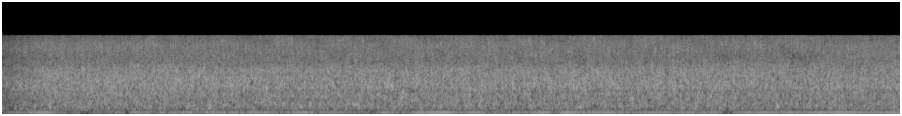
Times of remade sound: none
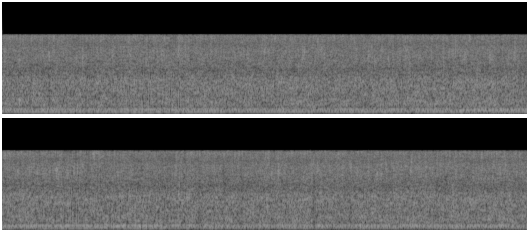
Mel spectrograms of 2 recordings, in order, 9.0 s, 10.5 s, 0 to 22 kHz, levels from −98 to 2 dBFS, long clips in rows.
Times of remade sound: 1.2-1.8 (vocoder, Vocos); 5.6-7.1

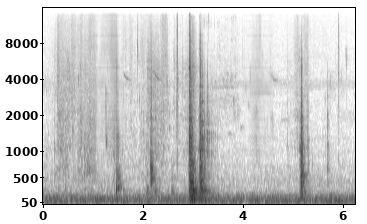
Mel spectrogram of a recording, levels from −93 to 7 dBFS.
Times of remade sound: 1.0-1.6 (vocoder, Vocos); 4.0-4.6

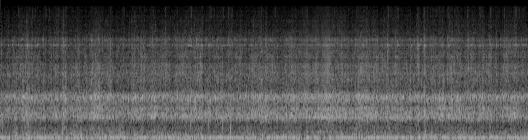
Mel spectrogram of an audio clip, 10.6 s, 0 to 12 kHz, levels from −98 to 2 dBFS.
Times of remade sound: 6.0-6.6 (vocoder, Vocos)

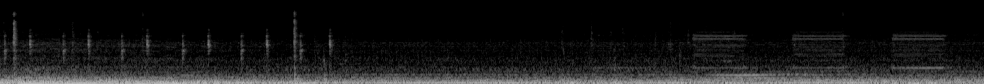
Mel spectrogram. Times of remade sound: 0.0-9.8 (vocoder, Vocos)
